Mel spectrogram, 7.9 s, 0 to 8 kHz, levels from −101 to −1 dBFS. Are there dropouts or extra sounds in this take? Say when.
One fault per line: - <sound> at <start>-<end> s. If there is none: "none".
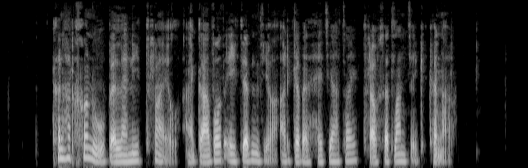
none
